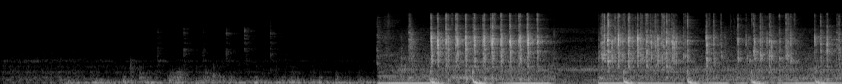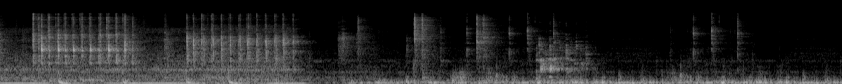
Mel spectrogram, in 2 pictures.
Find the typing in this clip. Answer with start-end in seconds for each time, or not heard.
3.8-14.3.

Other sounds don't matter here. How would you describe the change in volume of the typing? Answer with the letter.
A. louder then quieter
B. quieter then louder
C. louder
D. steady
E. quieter
E.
